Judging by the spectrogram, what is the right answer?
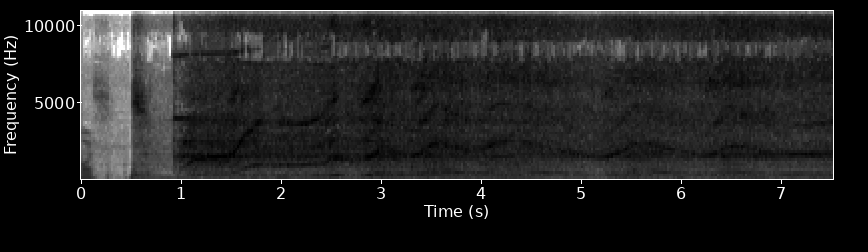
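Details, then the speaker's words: Maverick Strada XT RC car on a test run after repair of pinion and spur gear misalignment and loose outdrive grub screws: motor whine rises and falls smoothly with throttle, no clicking or grinding, gears meshing cleanly. "i'm going to show you that running nice and smooth now with the the pinion and the spur gear that's running really"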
